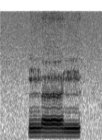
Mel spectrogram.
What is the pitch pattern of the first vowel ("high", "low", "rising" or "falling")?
low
